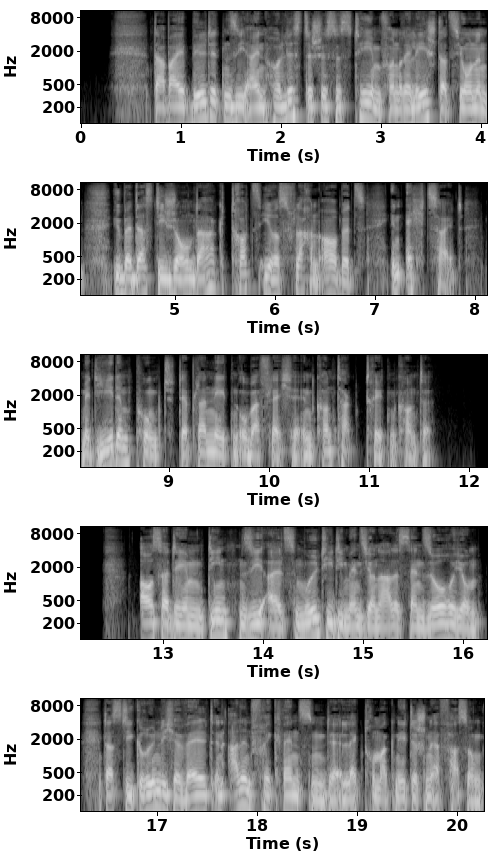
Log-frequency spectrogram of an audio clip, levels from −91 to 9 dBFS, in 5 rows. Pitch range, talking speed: 90-110 Hz, 130 wpm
